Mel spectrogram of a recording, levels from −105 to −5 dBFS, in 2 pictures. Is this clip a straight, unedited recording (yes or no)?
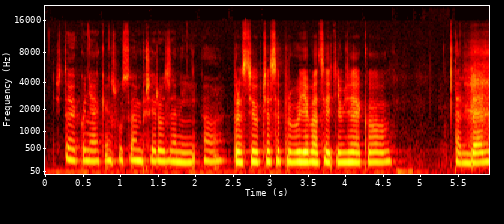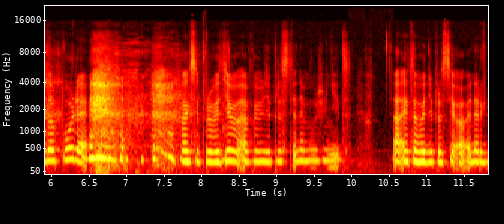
yes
